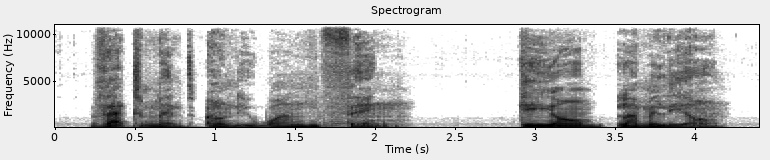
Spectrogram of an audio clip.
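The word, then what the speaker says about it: Guillaume Le Million: Guom lamelion. If it doesn't rhyme, you're not pronouncing it right.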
